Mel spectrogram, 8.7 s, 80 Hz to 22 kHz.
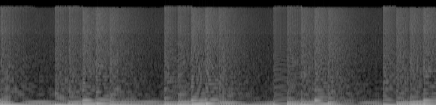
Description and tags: Part of the Beta loopset, a set of complementary synth loops. It is:
* In the key of G mixolydian, following the chord progression G7sus4 Fsus2.
110bpm, synth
